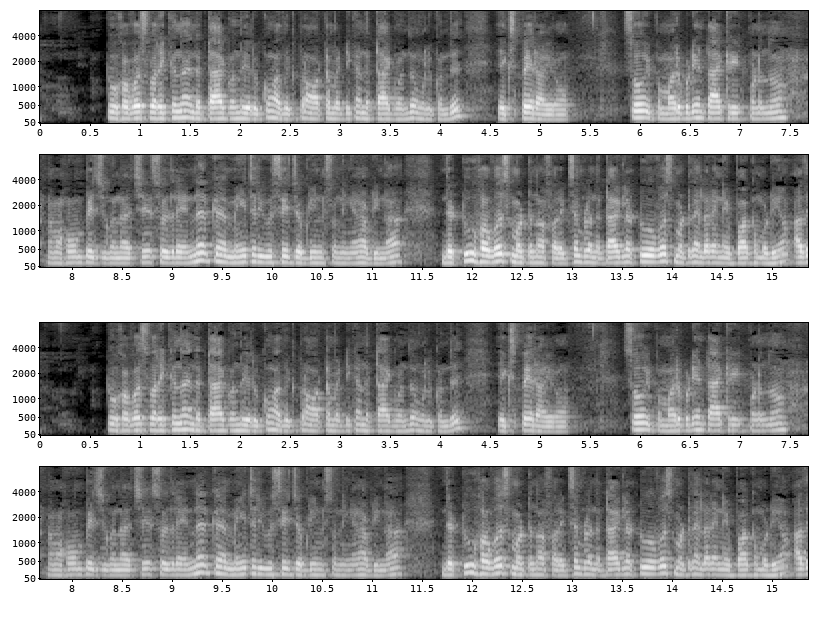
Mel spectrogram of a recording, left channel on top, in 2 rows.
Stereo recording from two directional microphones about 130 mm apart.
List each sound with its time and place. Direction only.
0.7 s speech: 15° left (ahead or behind)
